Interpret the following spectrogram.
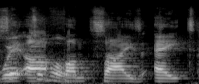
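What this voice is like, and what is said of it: Robotic German accent. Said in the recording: “in a sort of robotic German accent”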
